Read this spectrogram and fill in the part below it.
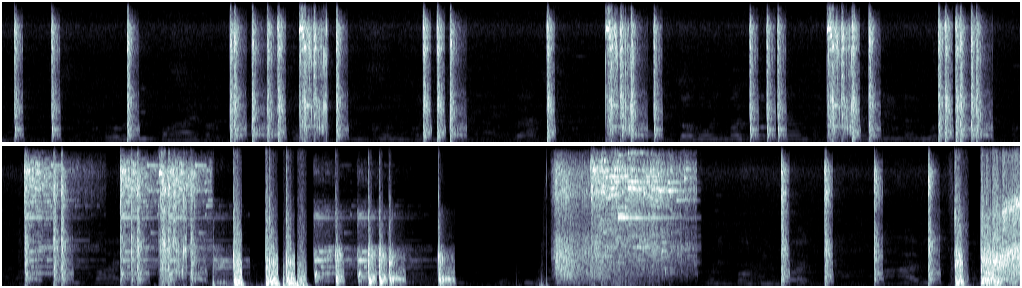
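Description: Balloons pop in quick bursts of sharp cracks.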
